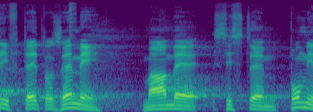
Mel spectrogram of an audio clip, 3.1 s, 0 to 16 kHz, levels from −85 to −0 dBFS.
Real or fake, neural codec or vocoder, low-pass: fake; vocoder, 44.1 kHz, 128 mel bands every 256 samples, BigVGAN v2; 14.4 kHz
